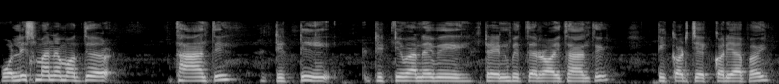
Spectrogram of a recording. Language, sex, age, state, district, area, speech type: Odia, male, 18-30, Odisha, Cuttack, urban, spontaneous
